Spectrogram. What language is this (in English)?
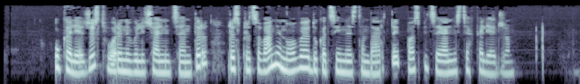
Belarusian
